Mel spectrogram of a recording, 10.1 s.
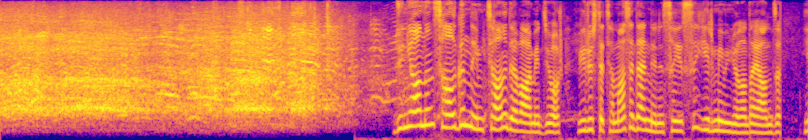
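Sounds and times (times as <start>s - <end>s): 
thousands of football fans shouting and chanting in the streets of Brazil: 0.0s - 5.0s
speech: 5.0s - 10.1s.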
